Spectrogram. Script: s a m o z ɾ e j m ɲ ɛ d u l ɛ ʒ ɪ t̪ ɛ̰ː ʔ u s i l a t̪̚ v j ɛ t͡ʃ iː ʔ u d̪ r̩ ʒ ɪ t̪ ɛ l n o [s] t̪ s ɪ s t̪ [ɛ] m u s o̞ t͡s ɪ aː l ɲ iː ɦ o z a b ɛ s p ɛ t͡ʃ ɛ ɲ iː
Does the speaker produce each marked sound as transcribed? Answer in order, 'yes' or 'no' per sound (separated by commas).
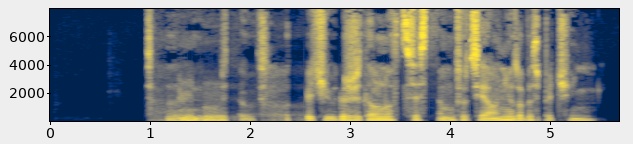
yes, no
